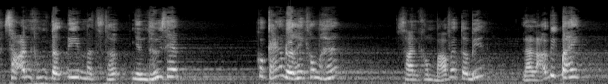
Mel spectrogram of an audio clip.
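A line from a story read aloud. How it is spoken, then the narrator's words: Furious angry voice. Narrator (Vietnamese): Xoa cũng cáu tiết, giận dữ quá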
